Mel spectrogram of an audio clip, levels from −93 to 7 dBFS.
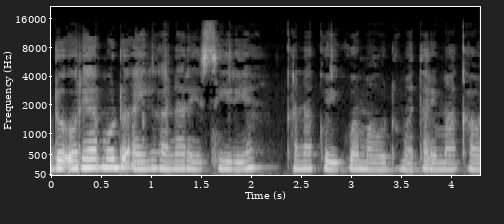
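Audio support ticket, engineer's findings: Speech audio dull and smeared for the whole clip, with warbling on sustained sounds and fizz on sibilants. Nothing above 14.7 kHz. Likely AAC compression: AAC-LC at a low rate, consistent with about 32 kbps. The encoder drops the upper band and starves the spectral lines it keeps, so detail thins and texture wobbles frame to frame. Damage plainly audible.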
